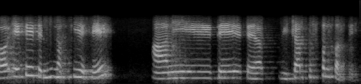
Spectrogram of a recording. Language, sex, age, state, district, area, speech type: Marathi, female, 45-60, Maharashtra, Wardha, urban, conversation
